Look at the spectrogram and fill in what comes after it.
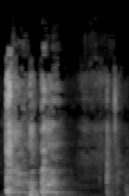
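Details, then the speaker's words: Two loud, harsh cough bursts close together, then a fainter third cough, from a young woman with a hoarse, broken voice who was quite ill for a week and is improving in the second week. "vous pouvez le voir j'ai la voix cassée parce que j'étais malade j'étais bien malade pendant une semaine"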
